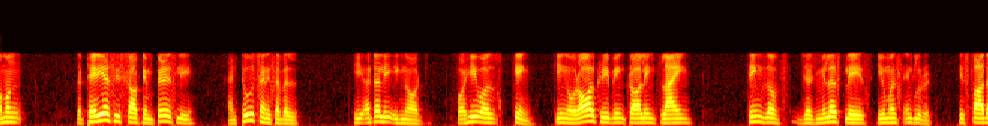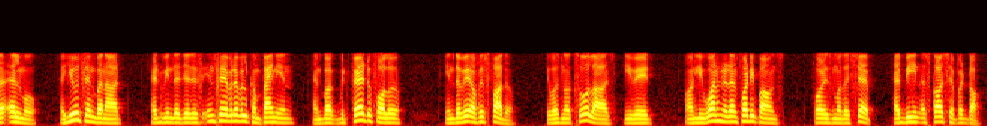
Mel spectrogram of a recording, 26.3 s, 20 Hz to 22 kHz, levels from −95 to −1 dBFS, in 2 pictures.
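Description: Aliasing runs through the whole clip. The speech was downsampled without an anti-alias filter, so energy above 4 kHz folds back below it, roughly 25 dB under the speech, which fits a drop to an 8 kHz rate. Sibilants sound gritty and metallic, with the spectrum packed hard against the band edge.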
